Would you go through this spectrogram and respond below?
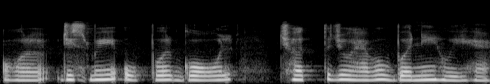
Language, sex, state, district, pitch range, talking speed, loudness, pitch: Hindi, female, Himachal Pradesh, Shimla, 200-215 Hz, 135 wpm, -16 LUFS, 210 Hz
